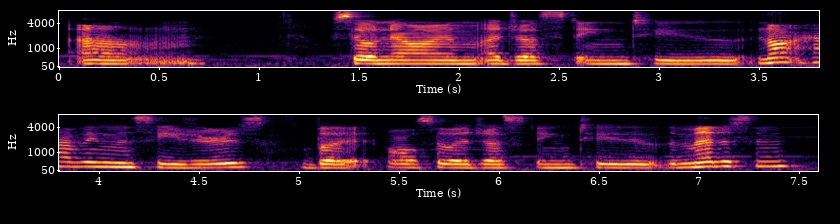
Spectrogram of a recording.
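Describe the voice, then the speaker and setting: A tired-sounding woman with a slightly croaky voice, talking informally and haltingly as she hosts an online study group. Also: lowish voice, slight background noise, low-quality recording. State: tired from medication. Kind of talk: informal livestream talk.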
